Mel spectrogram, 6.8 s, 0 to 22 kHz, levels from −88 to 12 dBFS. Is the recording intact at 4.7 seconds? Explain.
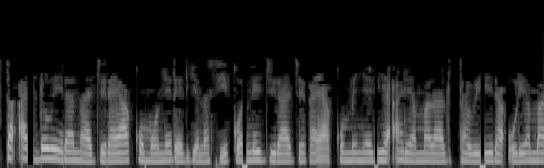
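No. The output buffer ran empty just after "nĩ njĩra njega ya", an underrun with held sample from 4.68 to 4.72 s. The converter froze on its last value for 40 ms, so the waveform goes flat and the sound briefly stops. Since nothing was lost, playback resumes where it stopped, softly rather than with a click.

The sound at that moment also carries heavy damage that likely comes from MP3 compression at a very low rate, which fits about 16 kbps. Nothing remains above 5 kHz, and the missing treble and unstable weak detail give a watery, swirly quality.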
